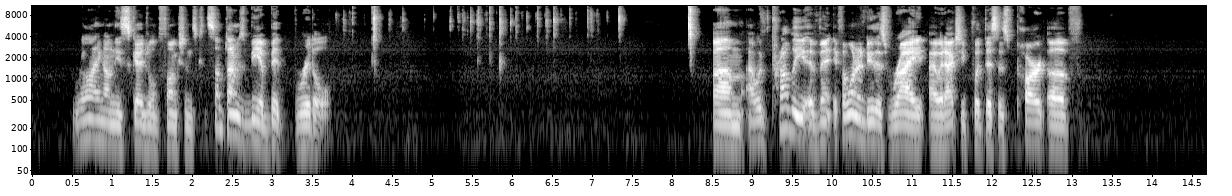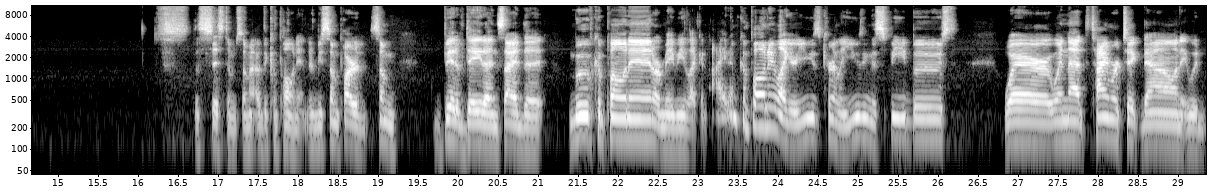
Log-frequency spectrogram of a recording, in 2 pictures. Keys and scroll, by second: 4.6-7.2 typing, 22.0 typing, 23.0 BackSpace.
